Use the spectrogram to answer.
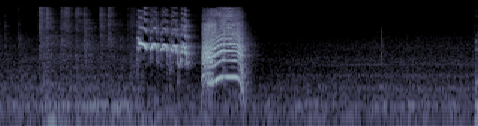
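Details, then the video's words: Indoor pet cockatoo mid-meltdown, its owner calling it a mood swing: quiet faint rustles, then two loud harsh screams in quick succession, the first choppy and pulsed, the second a sustained raspy blast lasting about half a second. "Cockatoo Meltdown To Whispering"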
